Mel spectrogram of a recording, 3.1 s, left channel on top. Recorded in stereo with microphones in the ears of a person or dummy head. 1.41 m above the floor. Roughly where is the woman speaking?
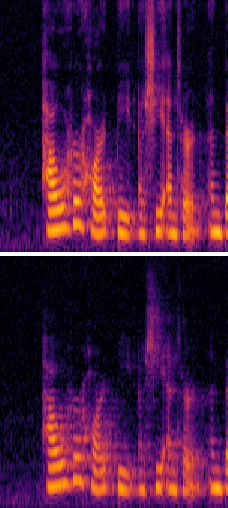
Left.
